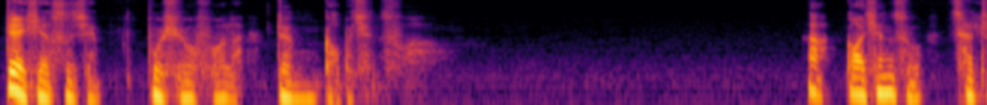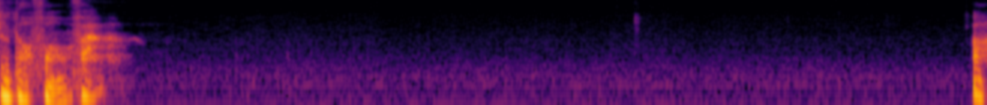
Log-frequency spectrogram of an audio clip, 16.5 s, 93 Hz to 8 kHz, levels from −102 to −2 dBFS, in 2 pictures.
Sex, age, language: male, 60-79, Chinese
